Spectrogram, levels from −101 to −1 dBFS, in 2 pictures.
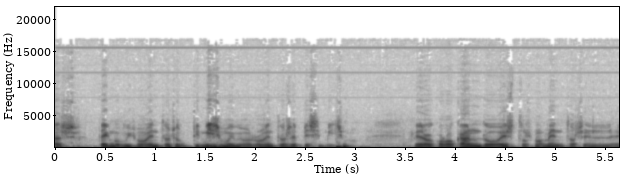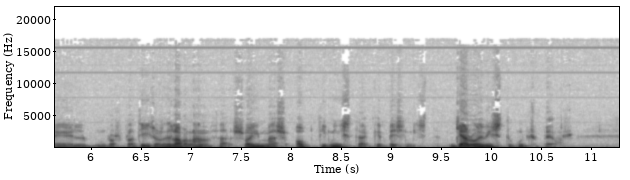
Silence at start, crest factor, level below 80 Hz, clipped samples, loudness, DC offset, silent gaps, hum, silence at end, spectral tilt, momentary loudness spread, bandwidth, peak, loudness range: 0 s; 20 dB; -40 dBFS; under 0.1%; -27 LUFS; under 0.1%; none; none; 0 s; -7 dB/octave; 13 LU; 17 kHz; -6 dBFS; 2 LU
